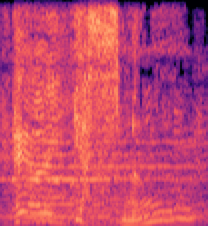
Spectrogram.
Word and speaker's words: Yes Man: Yes, man. Oh, you must be Dr. That is right. Ted Yes Man. Accent on the first syllable.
